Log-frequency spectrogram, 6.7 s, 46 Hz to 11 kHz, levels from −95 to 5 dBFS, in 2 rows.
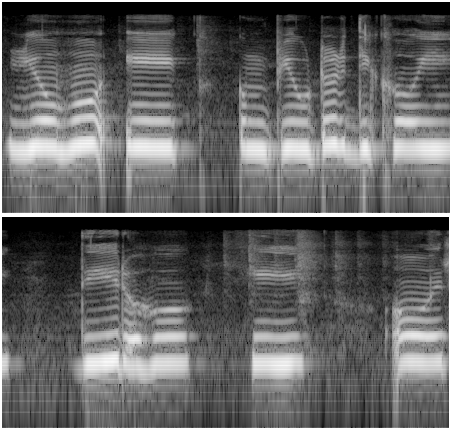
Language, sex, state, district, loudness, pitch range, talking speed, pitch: Hindi, female, Himachal Pradesh, Shimla, -11 LUFS, 245-255 Hz, 70 wpm, 250 Hz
